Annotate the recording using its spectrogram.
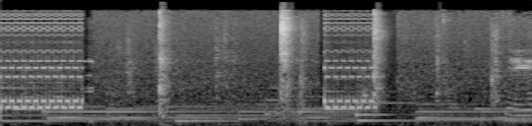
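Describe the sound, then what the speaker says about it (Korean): A telephone rings in two repeated electronic ring bursts separated by short gaps, loud and clear with no talking, the call coming into a school office. "그날 오후 두 아이의 보호자로부터 전화가 걸려왔습니다."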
